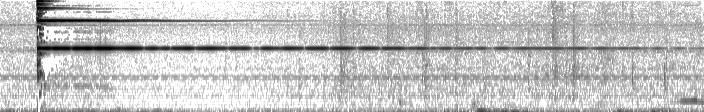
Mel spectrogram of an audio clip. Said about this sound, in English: Let the sound of the bell bring you back into the room and out of meditation.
